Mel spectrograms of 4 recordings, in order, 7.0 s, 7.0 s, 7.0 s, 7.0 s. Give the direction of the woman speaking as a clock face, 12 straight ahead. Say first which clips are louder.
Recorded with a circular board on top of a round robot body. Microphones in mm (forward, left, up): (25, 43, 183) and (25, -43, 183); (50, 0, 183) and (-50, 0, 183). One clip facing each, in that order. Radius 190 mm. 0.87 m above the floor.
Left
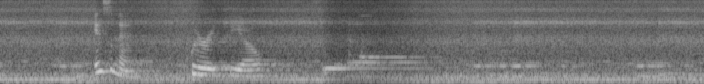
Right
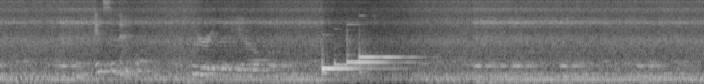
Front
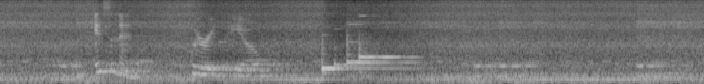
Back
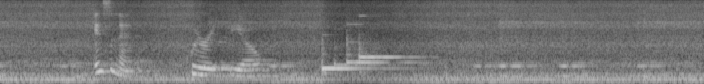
Left 12 dB, back 7 dB; 8 o'clock.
